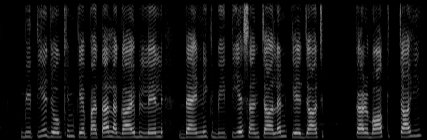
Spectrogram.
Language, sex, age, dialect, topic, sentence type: Maithili, female, 36-40, Eastern / Thethi, banking, statement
